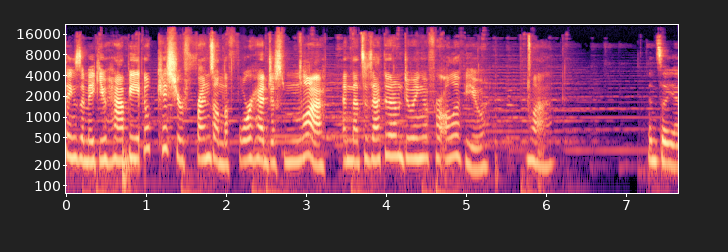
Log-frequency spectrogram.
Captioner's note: MWA! kiss sound; mwa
